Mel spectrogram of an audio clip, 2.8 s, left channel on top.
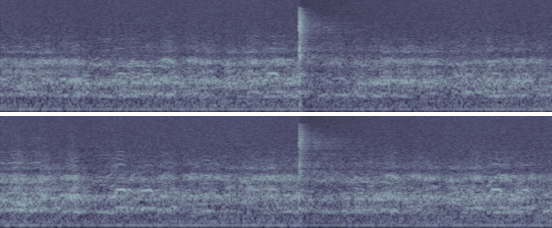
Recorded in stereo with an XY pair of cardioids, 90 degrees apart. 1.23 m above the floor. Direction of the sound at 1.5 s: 55° left.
